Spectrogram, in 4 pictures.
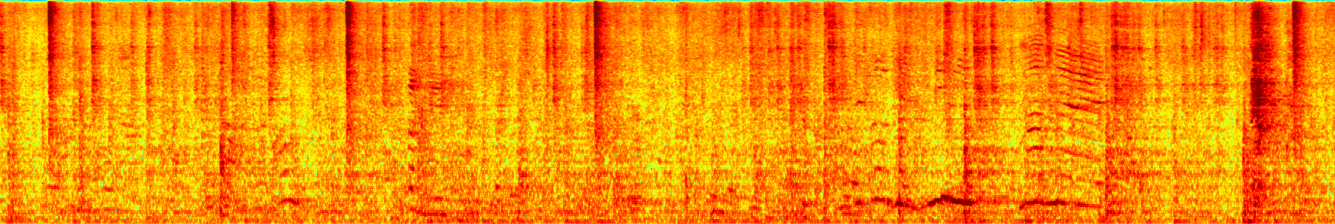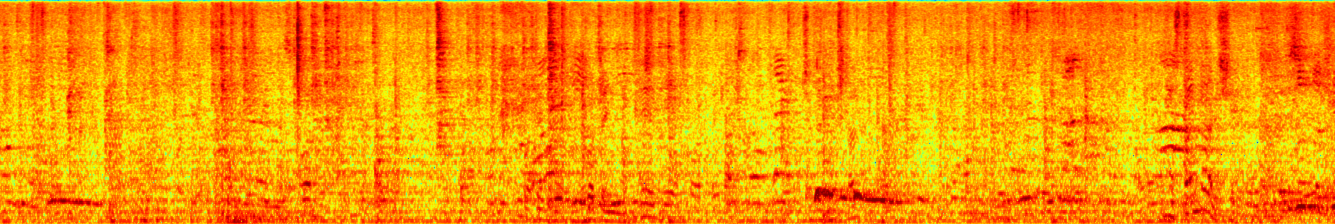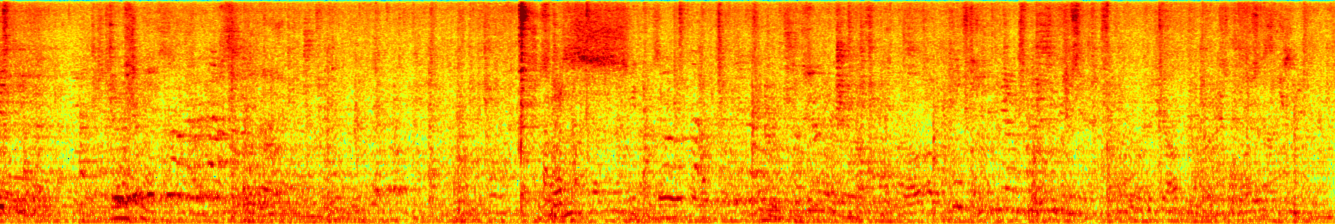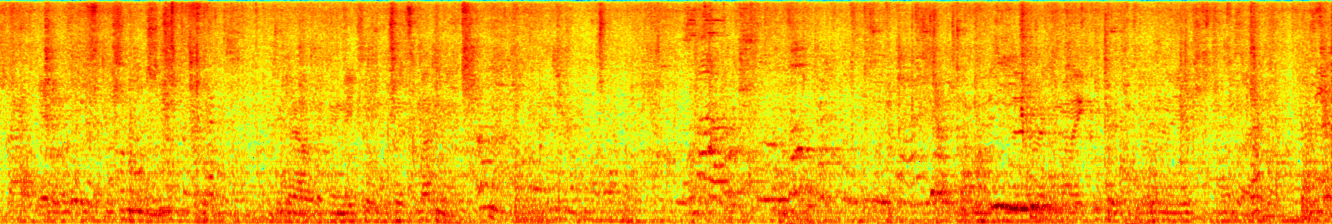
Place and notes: sounddocumentary from the tour inside the Caves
